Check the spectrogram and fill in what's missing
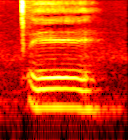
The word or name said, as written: cee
